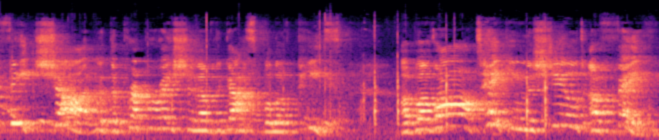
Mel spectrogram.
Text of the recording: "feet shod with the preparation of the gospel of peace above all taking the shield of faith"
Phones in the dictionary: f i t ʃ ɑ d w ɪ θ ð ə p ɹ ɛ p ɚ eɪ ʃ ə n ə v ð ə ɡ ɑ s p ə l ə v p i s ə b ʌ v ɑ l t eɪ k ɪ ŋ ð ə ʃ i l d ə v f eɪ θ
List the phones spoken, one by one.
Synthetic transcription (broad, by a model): f i t ʃ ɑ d w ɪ ð ə p ɹ ɛ p ɚ eɪ ʃ ə n ə v ð ə ɡ ɑ s p l ə v p i s ə b ʌ v ɑ l t eɪ k ɪ ŋ ð ə ʃ i l d ə v f eɪ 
